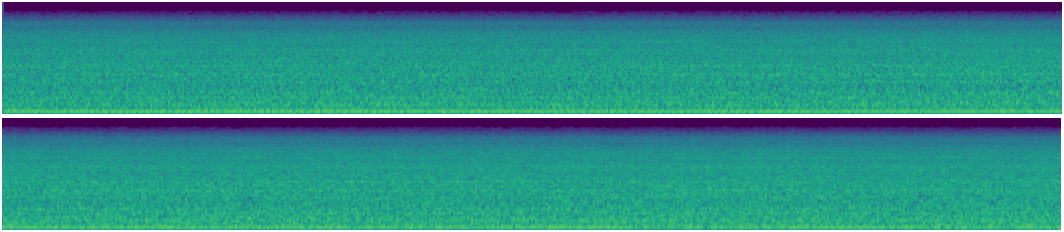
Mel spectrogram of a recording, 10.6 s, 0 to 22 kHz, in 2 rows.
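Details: Chevrolet Nova Super Sport V8 idling after the distributor was replaced with a vacuum-advance unit; choke needs adjusting, good vacuum. Steady, even idle, deep constant hum, no misses, ticks or hunting: normal smooth running.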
